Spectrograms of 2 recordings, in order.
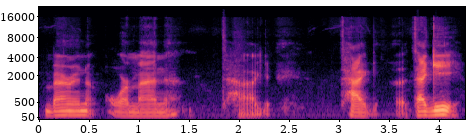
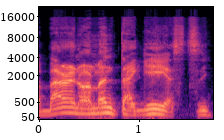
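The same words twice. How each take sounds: First: Said in the usual way. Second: Louder, higher Québécois pronunciation; Quebec accent. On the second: Shown as a demonstration. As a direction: say the name like a Quebecker. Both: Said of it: "here in Quebec, we would say".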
